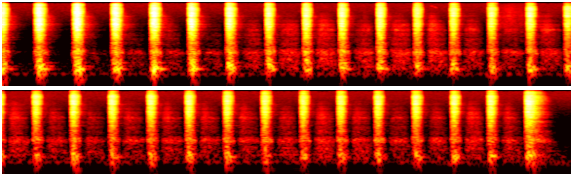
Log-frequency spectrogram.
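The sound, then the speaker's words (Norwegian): Forceful deep breathing in and out during the last round of a guided breathing exercise repeats at a quick, steady rhythm, with nearly thirty sharp, hissing breaths over the stretch and no talking between them. “Vi puster dypt inn.”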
